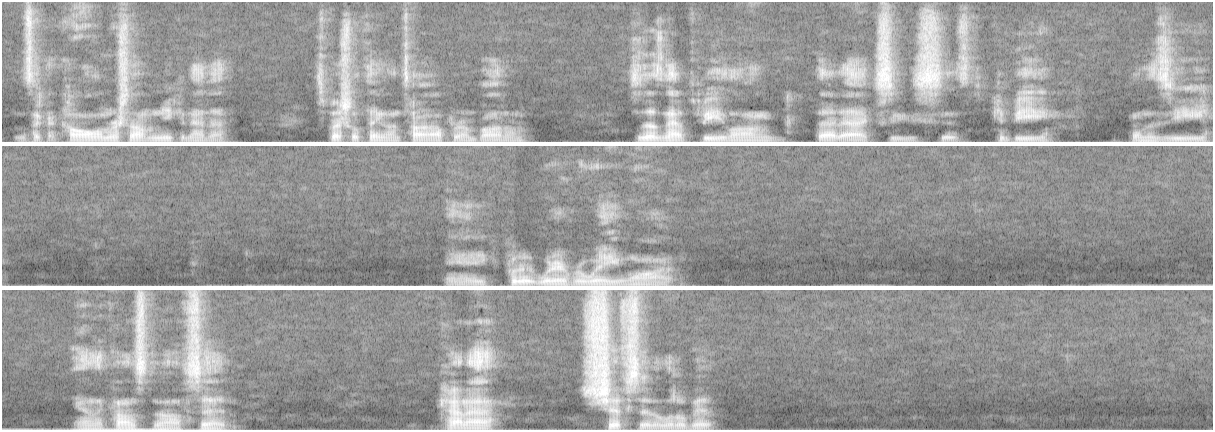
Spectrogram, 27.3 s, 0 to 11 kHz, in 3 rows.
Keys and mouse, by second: 4.3-6.5 drag, 11.8-15.4 middle drag, 16.2-17.5 middle drag, 17.5-21.7 drag, 24.4-26.1 drag, 26.1 middle click.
